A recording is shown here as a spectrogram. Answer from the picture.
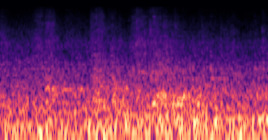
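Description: Loaded freight cars carrying steel coils rolling past, with the steady rumble of steel wheels on the rails.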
